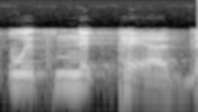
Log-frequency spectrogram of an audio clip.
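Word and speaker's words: NCHPAD: Amy, let's start with NICPAD. That's an interesting acronym. What does that mean? – It is. We added the H later, so it is silent.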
